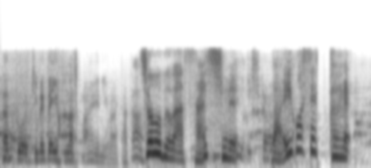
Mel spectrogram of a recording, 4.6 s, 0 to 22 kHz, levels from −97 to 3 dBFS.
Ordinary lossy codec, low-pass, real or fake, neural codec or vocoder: none; 7.2 kHz; fake; codec, 16 kHz, 1 kbps, X-Codec, HuBERT features, trained on general audio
